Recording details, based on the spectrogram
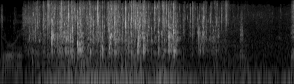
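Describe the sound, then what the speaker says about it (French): Water poured over dry concrete formwork to dampen it before the concrete goes in: a close, splashing trickle that swells and then tapers off over a few seconds, with a voice audible underneath. "Avant de verser le béton dans le coffrage, je vais d'abord l'humidifier"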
